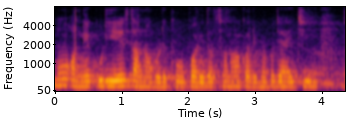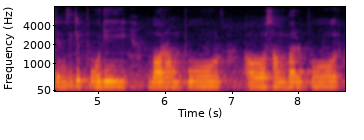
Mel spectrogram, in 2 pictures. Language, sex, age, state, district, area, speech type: Odia, female, 18-30, Odisha, Khordha, rural, spontaneous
